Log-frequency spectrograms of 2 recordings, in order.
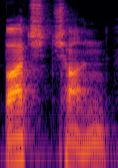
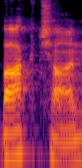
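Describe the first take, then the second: First: The name is said the newly suggested way. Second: The name is said the speaker's usual way. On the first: The speaker calls it right. "but Bachchan" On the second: The speaker calls it wrong. "as I've been saying it"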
